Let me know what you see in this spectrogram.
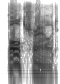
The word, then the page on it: bulltrout: American English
